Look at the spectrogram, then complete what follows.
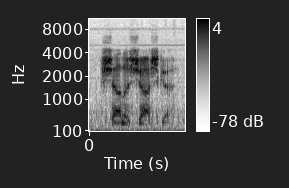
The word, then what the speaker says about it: Shalashka: somewhere along the line, Shashka got stuck on the end of Sharashka. The gorillas were using the name amongst themselves, and by the time I got to hearing about it, pronunciation had wound up as Shalashka.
